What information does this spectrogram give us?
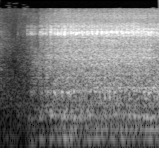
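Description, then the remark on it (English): A power saw whirs steadily through wood, cutting it to build an air car frame: a loud, continuous motorized buzz that starts after a brief moment of quiet and holds an even drone to the end, with no voices. “It seemed safest to let my dad handle all the sawing.”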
